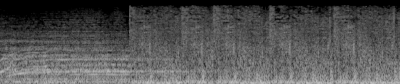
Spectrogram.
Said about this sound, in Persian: آهای شرمنده، ولی وسط انفجار پلاسمایی هستی.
